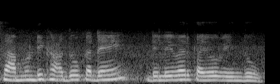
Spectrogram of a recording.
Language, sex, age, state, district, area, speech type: Sindhi, female, 45-60, Maharashtra, Thane, urban, read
